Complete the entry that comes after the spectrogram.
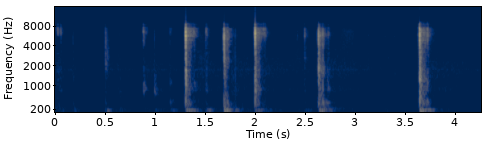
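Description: Keys clacking on a computer keyboard while CSS code is typed: scattered sharp clicks with a few louder strokes in short irregular bursts, close and alone.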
